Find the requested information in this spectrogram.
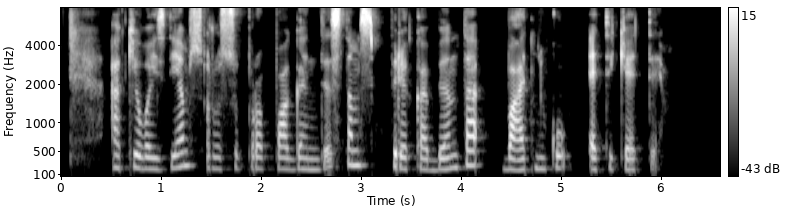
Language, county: Lithuanian, Tauragė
